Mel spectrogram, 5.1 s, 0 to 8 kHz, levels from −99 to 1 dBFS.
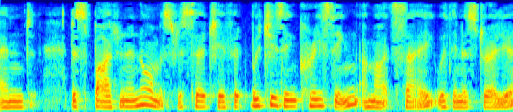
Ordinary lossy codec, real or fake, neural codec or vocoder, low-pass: MP3, 32 kbps; real; none; 7.2 kHz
